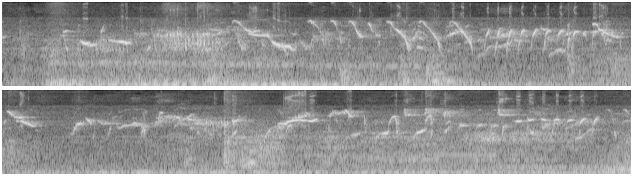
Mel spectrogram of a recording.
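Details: Three juvenile canaries learning song together: a busy tangle of rapid trills, descending whistles and sharp chirps, continuous throughout, over a faint low rumble.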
